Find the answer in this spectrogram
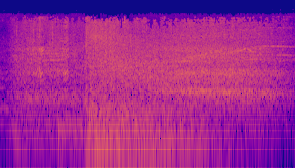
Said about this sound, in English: But if there was any doubt, Paris was under siege. The sound of a massive explosion unleashed to a global TV audience watching France play Germany left nobody in any doubt.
